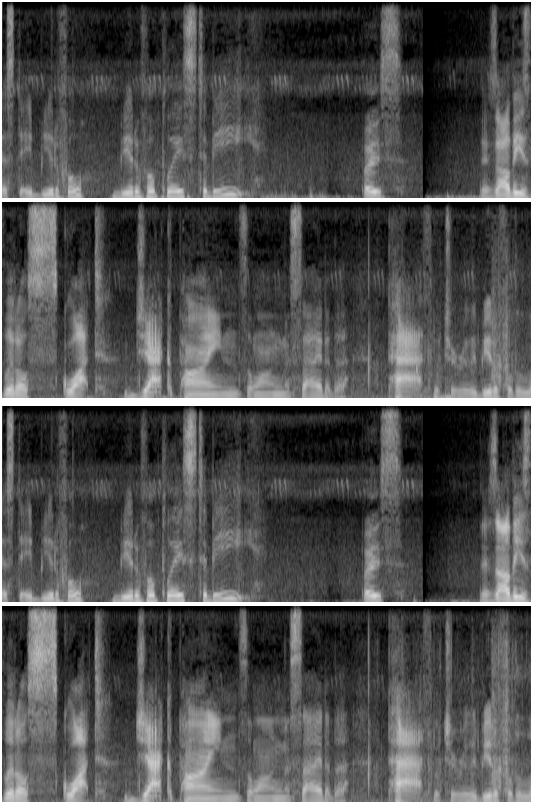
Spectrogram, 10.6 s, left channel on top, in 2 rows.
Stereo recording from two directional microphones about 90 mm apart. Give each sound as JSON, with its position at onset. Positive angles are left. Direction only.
{"t": 0.0, "sound": "speech", "side_deg": 25}
{"t": 3.6, "sound": "cricket", "side_deg": -5}
{"t": 4.8, "sound": "speech", "side_deg": 25}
